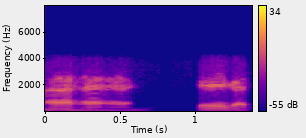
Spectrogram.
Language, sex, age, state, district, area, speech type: Bengali, male, 18-30, West Bengal, Howrah, urban, conversation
